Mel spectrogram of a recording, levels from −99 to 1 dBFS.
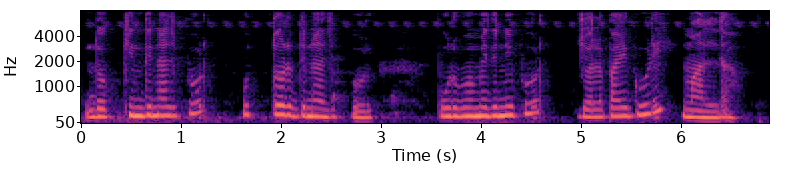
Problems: constant background noise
